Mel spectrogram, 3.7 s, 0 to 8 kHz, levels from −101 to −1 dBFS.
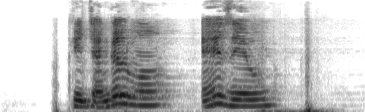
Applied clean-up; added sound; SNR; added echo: neural mask model DeepFilterNet 3.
